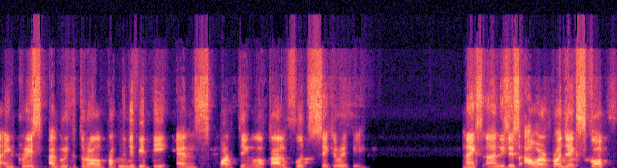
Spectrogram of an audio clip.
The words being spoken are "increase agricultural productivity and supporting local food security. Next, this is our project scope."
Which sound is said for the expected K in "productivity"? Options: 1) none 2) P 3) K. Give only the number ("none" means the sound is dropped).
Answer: 1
